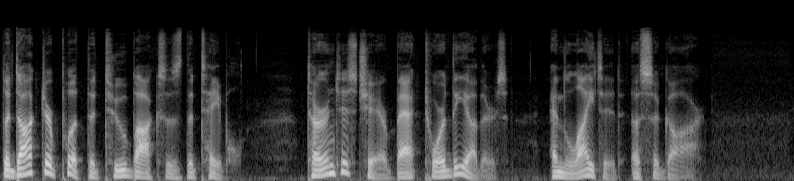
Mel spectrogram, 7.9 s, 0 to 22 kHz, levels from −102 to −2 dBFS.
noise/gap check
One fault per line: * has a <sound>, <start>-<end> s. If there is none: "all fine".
all fine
